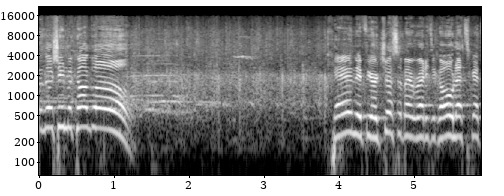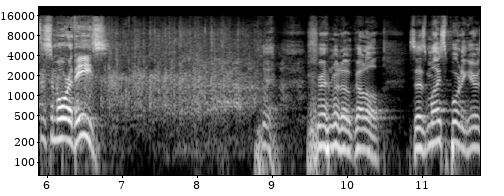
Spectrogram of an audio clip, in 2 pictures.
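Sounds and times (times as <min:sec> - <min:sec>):
live audience clapping: 0:00.0 - 0:09.1
speech: 0:00.1 - 0:01.4, 0:03.9 - 0:07.0, 0:08.8 - 0:11.7
laughter: 0:07.5 - 0:09.7.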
